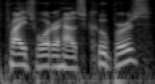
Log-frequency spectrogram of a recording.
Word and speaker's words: PricewaterhouseCoopers: All right, Brian Ness is with us, and it's PricewaterhouseCoopers. That's the proper pronunciation.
